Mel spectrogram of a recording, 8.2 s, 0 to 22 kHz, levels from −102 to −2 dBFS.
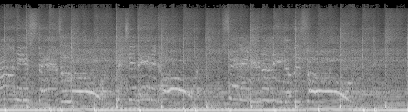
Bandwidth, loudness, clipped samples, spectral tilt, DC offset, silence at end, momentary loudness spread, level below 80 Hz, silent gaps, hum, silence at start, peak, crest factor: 18.5 kHz; -21 LUFS; under 0.1%; -4.5 dB/octave; under 0.1%; 0 s; 2 LU; -26 dBFS; none; none; 0 s; -6 dBFS; 14 dB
